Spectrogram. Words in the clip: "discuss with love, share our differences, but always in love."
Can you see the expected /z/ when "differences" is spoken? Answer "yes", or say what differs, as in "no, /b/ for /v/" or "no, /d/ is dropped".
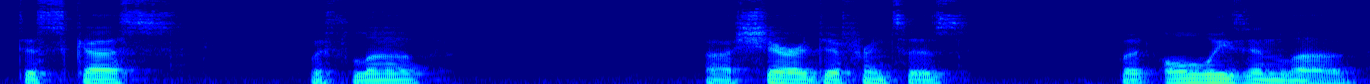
yes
